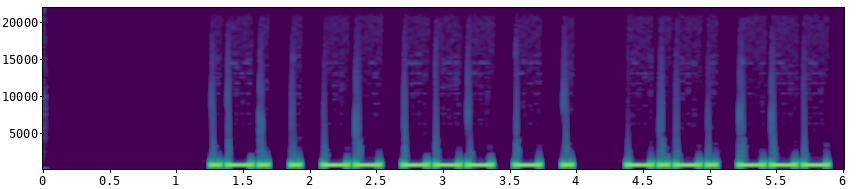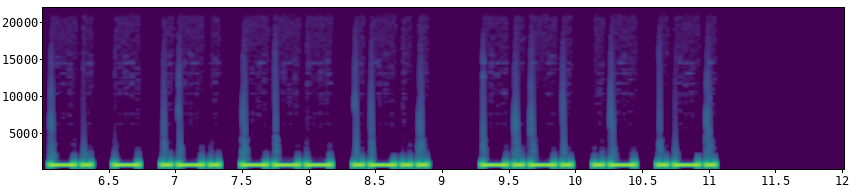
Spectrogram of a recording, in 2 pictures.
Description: Morse code, heard as a keyed tone, about 20 wpm, 700 Hz. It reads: REMOTE CONTROL CAR
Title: Difficult Words with Hints - 20wpm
